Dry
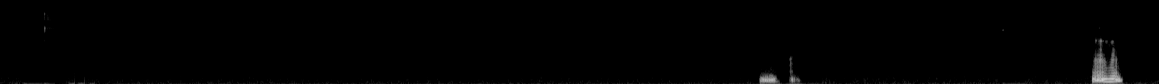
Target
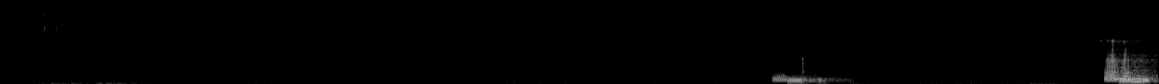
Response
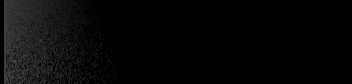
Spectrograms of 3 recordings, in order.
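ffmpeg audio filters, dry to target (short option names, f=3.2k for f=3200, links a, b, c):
-filter_complex "[0:a]acrossover=split=250|4400[a][b][c];[b]adelay=120[d];[a]adelay=270[e];[e][d][c]amix=inputs=3:normalize=0,asplit=2[f][g];[1:a]atrim=start_sample=2205,afade=t=out:st=0.38:d=0.01,atrim=end_sample=17199[h];[g][h]afir=irnorm=-1:irlink=0,volume=-12.5dB[i];[f][i]amix=inputs=2:normalize=0,volume=-7.5dB"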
